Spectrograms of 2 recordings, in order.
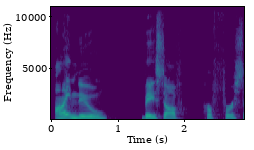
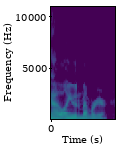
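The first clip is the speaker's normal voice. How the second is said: higher-pitched friendly question; disarming opener; 5 semitones higher, 3 dB quieter, much faster than usual. Retold or imitated. Retelling his opener to a woman at the gym, disarming. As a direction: ask it lightly to disarm her. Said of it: "disarm them with the words we say and how we say them".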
